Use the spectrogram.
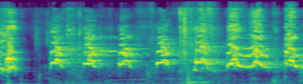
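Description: Several house dogs bark insistently at visitors entering a multi-dog home, a steady run of loud, close barks and yips with brief pauses between volleys.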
